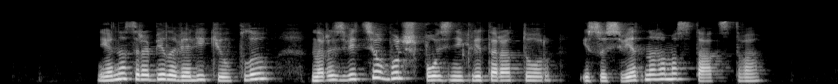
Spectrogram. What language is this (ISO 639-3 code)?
bel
